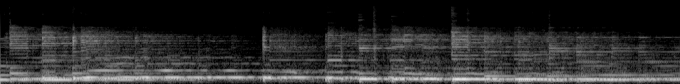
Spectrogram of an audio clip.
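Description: Clean electric guitar through a Boss GM-800 rig playing sustained chords with phaser modulation, repeating delay echoes and a wide reverb tail, steady and fairly loud with no voices.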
